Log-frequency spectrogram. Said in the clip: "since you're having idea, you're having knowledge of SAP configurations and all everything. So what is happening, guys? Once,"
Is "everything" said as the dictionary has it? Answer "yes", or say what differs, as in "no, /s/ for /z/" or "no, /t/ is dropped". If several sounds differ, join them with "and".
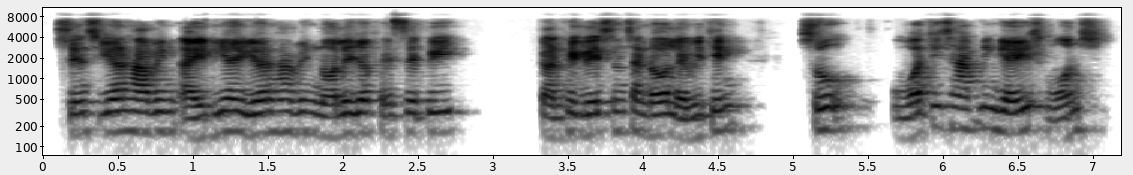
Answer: no, /t/ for /θ/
